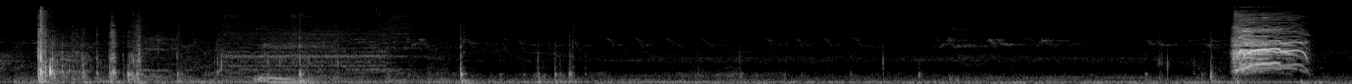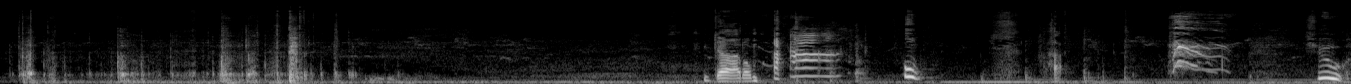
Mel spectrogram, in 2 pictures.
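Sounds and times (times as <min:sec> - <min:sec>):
squawking bird call: 0:12.3 - 0:13.2.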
